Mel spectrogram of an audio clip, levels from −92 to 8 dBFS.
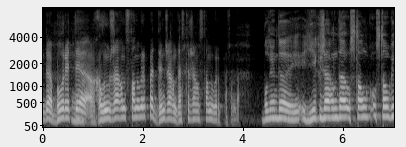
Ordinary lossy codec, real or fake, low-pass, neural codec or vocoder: none; real; none; none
